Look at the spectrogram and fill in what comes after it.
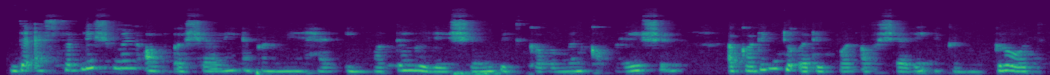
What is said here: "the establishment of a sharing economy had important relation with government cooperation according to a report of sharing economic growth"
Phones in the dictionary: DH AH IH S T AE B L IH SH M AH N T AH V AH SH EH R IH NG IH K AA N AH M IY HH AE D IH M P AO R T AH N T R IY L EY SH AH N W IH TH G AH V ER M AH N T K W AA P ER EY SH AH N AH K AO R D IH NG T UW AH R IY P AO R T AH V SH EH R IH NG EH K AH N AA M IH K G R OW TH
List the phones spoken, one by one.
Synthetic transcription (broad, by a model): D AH IH S T AE B L IH SH M AH N T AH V AH SH EH R IH NG IH K AA N AH M IY HH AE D IH M P AO R T AH N T R IY L EY SH AH N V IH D G AH V ER M AH N T K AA P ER EY SH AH N AH K AO R D IH NG T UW AH R IY P AO R T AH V SH EH R IH NG EH K AH N AA M IH K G R OW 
